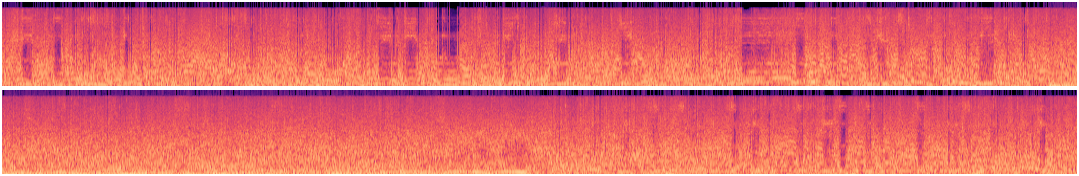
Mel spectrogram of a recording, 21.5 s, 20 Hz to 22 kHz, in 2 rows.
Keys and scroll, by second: 0.0 ctrl+v, 0.3-1.1 Down, 1.3 Down, 1.6 Return, 16.1 Page_Down.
